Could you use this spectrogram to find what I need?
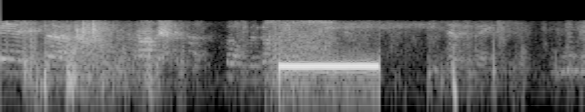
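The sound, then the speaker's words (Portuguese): A telephone line tone sounds while a phone call is being placed: one loud, steady, level-pitched tone lasting about a second, with talk before it and faint rustling after. “deixa eu fazer uma ligação aqui, por favor.”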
